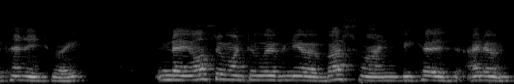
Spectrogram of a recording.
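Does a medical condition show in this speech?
Yes: speech apraxia; childhood apraxia of speech, genetic syndrome, hypertonia; intensive speech therapy early childhood, breathing device for speech muscles; hard to send messages to speech muscles, sounds slow, unclear.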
